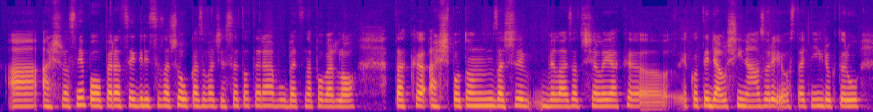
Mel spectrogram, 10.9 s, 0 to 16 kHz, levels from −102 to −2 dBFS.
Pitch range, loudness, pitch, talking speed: 200-215 Hz, -30 LUFS, 210 Hz, 155 wpm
